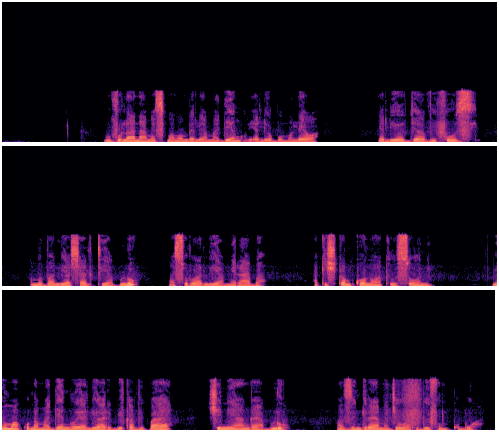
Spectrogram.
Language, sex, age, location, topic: Swahili, female, 36-49, Kisumu, health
